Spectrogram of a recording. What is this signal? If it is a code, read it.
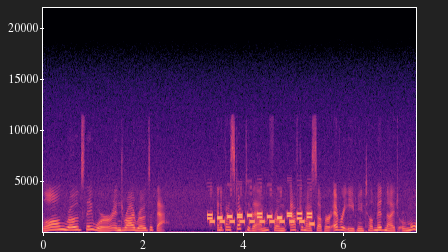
Multi-frequency trunk signalling (R2, with the far end's replies), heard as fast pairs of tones, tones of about 100 ms, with speech in English. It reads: 41356831978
